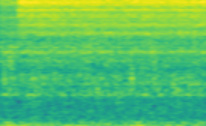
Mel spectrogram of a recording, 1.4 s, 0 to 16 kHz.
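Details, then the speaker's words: Refurbished 1982 La Pavoni Professional espresso machine, first power-up, boiler heating: soft, steady hiss of steam venting from the release valve with a faint low rumble underneath; normal steam release during warm-up. "tell this right here we are releasing steam off of here which is good off of the release valve it happens tilt"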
